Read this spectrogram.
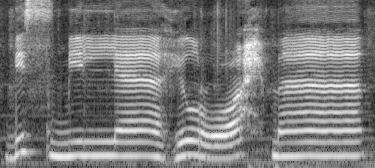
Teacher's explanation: را کے اوپر زبر ہونے کی وجہ سے را کو ہم پر پڑھیں گے، اور ہا کا تلفظ آپ نے ٹھیک طرح سے ادا کرنا ہے۔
